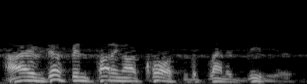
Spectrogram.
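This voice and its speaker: A man's voice: fairly high pitch, big pitch swings, normal speed, a little hiss or hum. A man playing a composed spaceship commander who speaks with formal authority in an old radio drama. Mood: composed, courteous. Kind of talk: 1940s radio drama acting. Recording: tinny old radio recording, loud music.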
